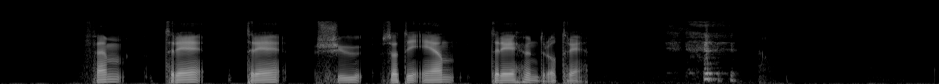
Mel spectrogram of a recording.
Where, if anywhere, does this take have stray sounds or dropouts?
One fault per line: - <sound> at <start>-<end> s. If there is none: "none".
- laugh at 6.7-7.4 s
